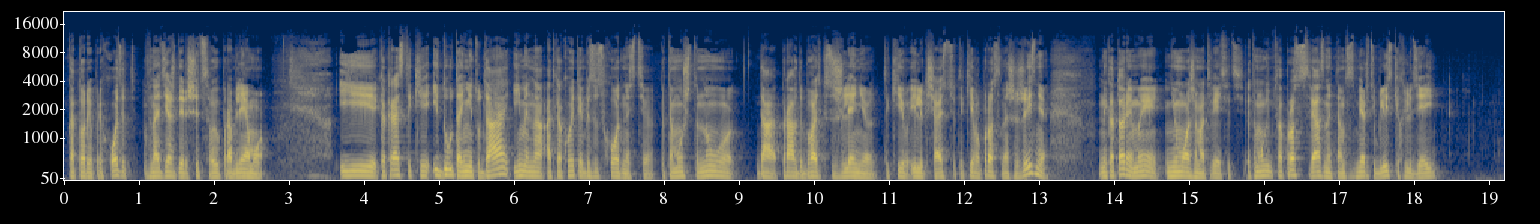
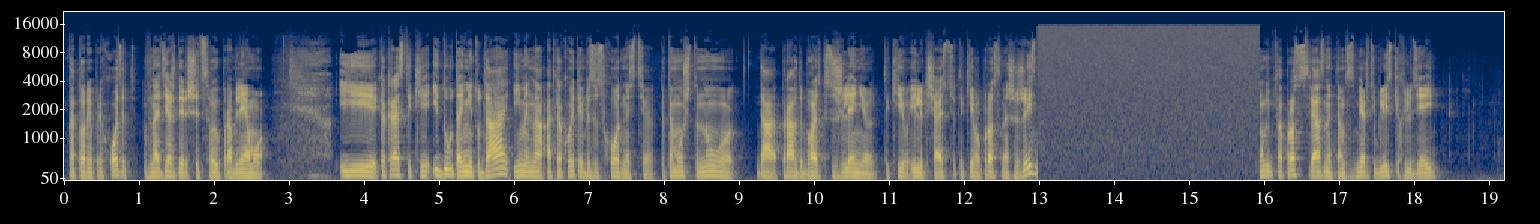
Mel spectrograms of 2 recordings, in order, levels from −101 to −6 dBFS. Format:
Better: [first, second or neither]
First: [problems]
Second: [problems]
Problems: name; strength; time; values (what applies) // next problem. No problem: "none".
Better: first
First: none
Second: audio cutting out; filled with static; at 13 s for 3 s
